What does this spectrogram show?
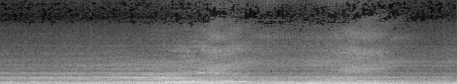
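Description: Indian Railways electric locomotive and its passenger coaches pulling in alongside a platform, with a steady rumble of wheels on rail and faint steady humming tones from the locomotive. The sound is loudest as the locomotive passes close by, about three to four seconds in, then carries on as the coaches roll past.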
